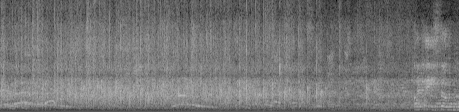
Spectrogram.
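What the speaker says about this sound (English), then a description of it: "please give yourselves and all our other supporters a round of applause" An audience at a camogie club fashion show applauds its supporters in a long, full round of clapping mixed with cheers and chatter, a low steady hum underneath, dipping briefly before swelling again near the end.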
